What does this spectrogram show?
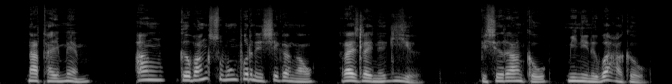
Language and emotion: Bodo, fearful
